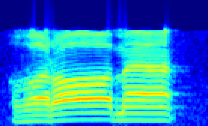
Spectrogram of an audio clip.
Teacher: غین حروف مستعلیہ کی وجہ سے پر، اور را اپنے زبر کی وجہ سے پر، یعنی موٹا پڑھیں گے، اس میں فخم ہے.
